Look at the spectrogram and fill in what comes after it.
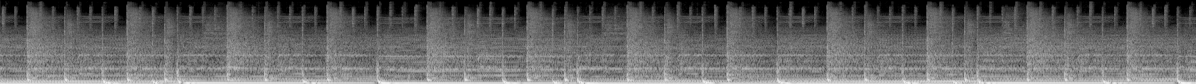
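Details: Loud, heavy electronic music with pounding drums and deep bass fills the recording. No animal voices can be picked out.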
